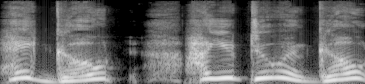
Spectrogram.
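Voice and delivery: spot-on, very high movie-star impersonation. Retelling a comedy skit of talking to farm animals: Mark Wahlberg impression. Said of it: "he sounds just like Mark Wahlberg".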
